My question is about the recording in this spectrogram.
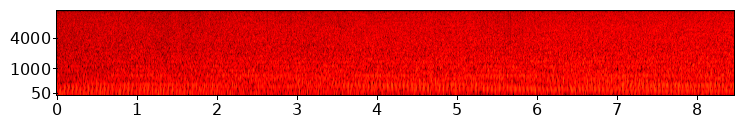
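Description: Steady hiss with a constant low electrical hum and its overtones: background noise of an old recording, with no programme sound on it.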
